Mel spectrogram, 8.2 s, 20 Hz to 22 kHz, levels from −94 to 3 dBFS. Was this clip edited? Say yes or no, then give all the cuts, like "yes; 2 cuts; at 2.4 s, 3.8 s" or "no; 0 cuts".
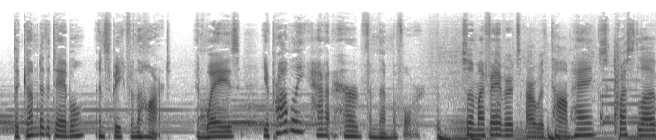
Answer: no; 0 cuts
